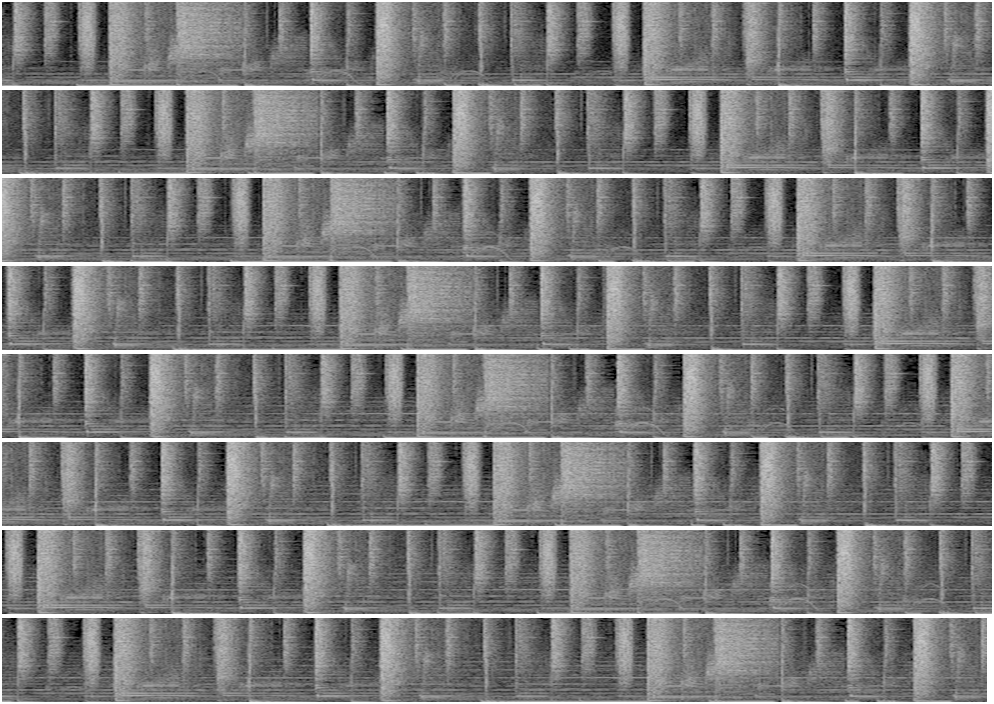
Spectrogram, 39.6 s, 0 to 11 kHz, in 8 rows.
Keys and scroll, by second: 1.8 ctrl+z, 4.4 b, 12.7 Return, 20.5 ctrl+j, 22.7 ctrl+j, 27.5 v, 33.2 ctrl+t, 37.5 Return, 39.1 ctrl+t.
